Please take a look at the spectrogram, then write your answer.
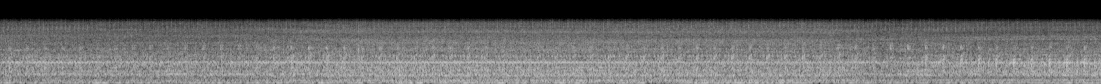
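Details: VW Polo Sedan engine knock at idle: a steady light knock about three times a second with a fairly even rhythm, said to be a piston knock.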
